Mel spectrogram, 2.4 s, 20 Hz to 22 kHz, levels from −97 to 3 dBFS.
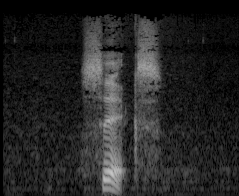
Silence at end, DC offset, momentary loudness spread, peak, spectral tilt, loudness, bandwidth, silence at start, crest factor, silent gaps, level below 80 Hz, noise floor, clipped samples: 0.8 s; under 0.1%; 9 LU; -10 dBFS; -1 dB/octave; -29 LUFS; 16.5 kHz; 0.8 s; 24 dB; none; -82 dBFS; -68 dBFS; under 0.1%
